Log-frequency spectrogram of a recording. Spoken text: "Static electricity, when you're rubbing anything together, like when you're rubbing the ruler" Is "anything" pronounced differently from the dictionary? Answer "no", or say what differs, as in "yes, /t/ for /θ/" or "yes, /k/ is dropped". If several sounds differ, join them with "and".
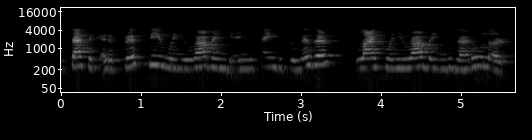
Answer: yes, /f/ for /θ/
